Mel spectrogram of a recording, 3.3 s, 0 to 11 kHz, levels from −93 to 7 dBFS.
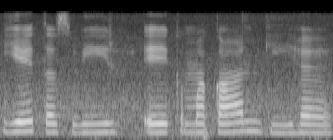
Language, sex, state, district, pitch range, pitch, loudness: Hindi, female, Haryana, Jhajjar, 195-215 Hz, 205 Hz, -18 LUFS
